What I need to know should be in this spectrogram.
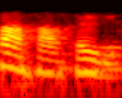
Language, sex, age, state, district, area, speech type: Kannada, female, 30-45, Karnataka, Dakshina Kannada, rural, conversation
